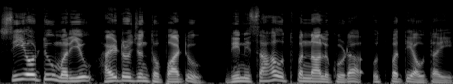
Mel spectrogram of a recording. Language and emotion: Telugu, neutral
